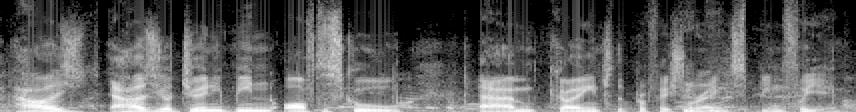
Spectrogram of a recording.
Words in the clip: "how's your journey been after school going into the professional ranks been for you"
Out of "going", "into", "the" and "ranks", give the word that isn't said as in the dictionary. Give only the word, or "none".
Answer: none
